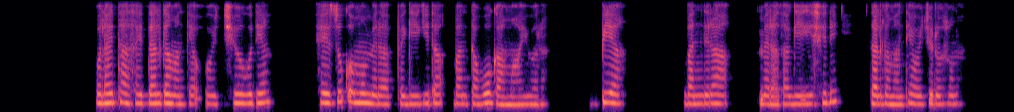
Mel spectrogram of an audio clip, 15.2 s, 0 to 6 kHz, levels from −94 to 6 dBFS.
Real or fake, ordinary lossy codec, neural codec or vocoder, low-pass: real; Opus, 32 kbps; none; 5.4 kHz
